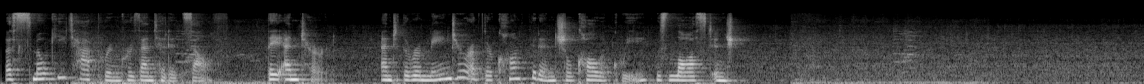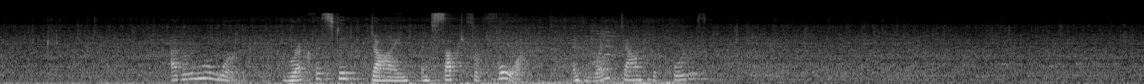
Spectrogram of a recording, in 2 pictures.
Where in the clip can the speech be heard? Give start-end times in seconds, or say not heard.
0.0-7.3, 13.1-18.6.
